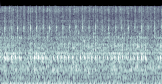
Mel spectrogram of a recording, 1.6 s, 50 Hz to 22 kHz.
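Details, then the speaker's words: 2011 Audi TT Quattro 2.0T TFSI at idle: quick, even light ticking with a faint sweep; owner suspects the vacuum pump, which vents into the crankcase, later replaced. "so the vacuum pump on this engine exhausts into the crankcase so that made me think it's maybe it's just a vacuum pump being noisy"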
